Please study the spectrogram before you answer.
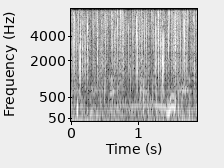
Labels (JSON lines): {"label": "biophony, cascading saw", "recorder": "SoundTrap 600 or HydroMoth"}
